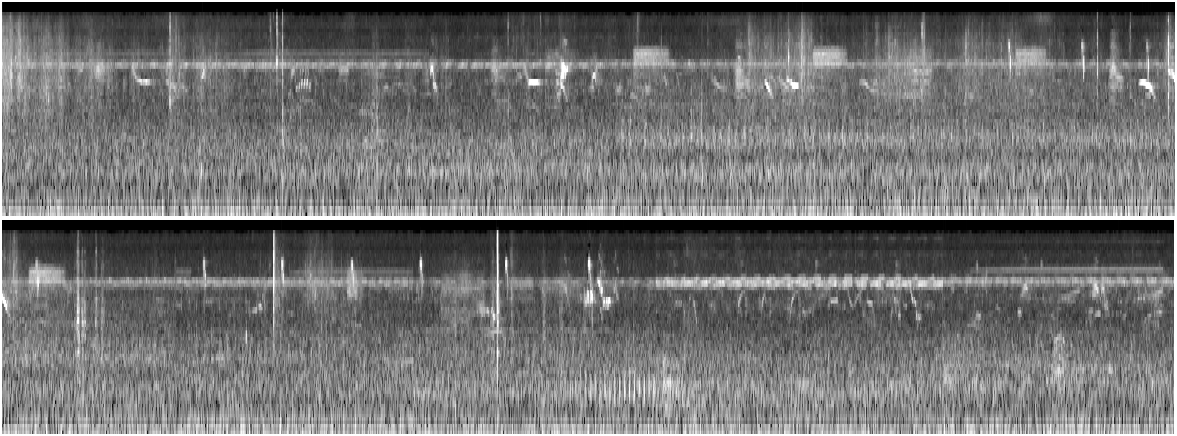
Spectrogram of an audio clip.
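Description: Rural outdoor ambience: birds chirping in short scattered calls over a steady low rumble and a continuous high insect buzz that pulses towards the end. A few sharp clicks stand out now and then.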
